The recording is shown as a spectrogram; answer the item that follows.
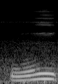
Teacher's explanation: واو کی آواز جو ہے وہ وو کر کے نکلتی ہے، یعنی کہ ہونٹ گول ہو جاتے ہیں، تو اس کا مطلب یہ ہے کہ یہ مدہ ہے۔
